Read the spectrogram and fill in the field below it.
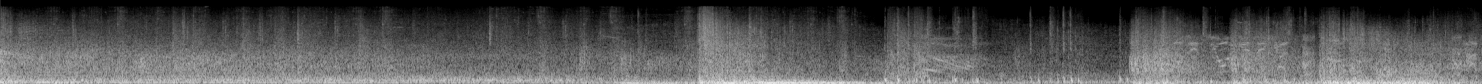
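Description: Footsteps run over dirt ground.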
